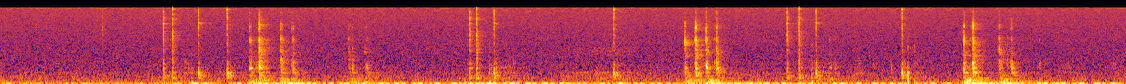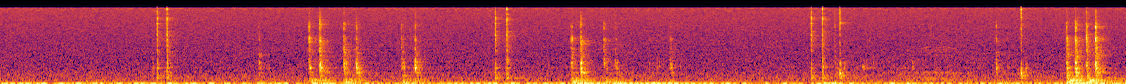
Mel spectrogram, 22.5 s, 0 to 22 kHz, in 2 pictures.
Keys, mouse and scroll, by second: 2.0 middle click, 2.6 r, 5.0-6.9 middle drag, 6.9 g, 8.2-9.7 middle drag, 9.7 g, 14.4 r, 17.0 g, 19.7-22.0 middle drag, 22.0 g.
